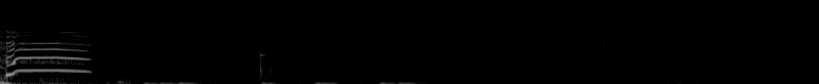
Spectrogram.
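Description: Salmon sizzles softly in a frying pan.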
